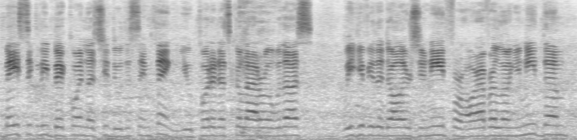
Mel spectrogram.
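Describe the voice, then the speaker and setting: High-voiced man from Venezuela explaining. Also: little pitch movement, very fast, over music. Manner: fluent, explanatory, many fillers. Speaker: startup co-founder. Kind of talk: casual interview. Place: outdoors at a busy conference.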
